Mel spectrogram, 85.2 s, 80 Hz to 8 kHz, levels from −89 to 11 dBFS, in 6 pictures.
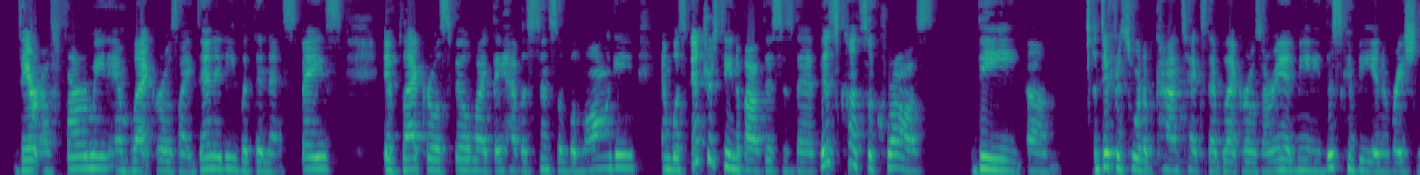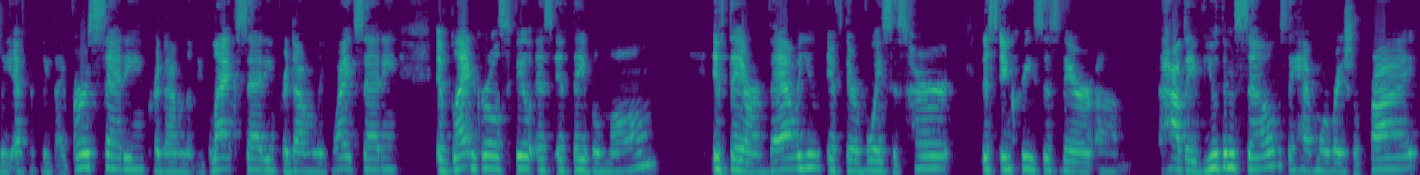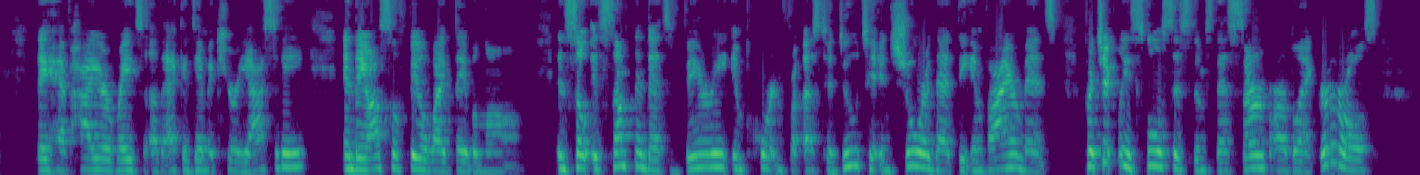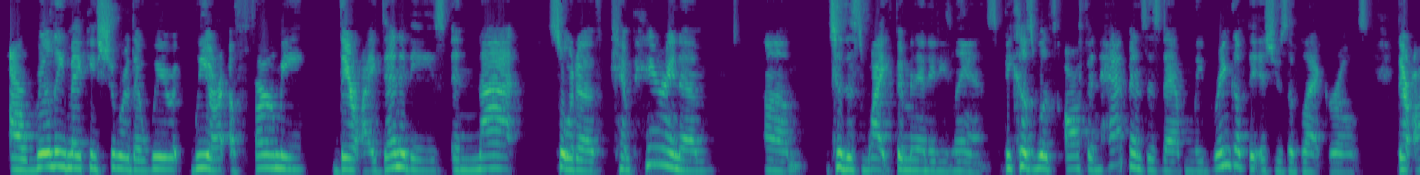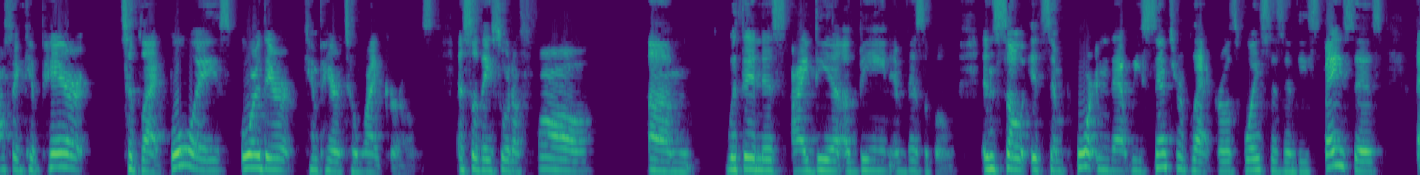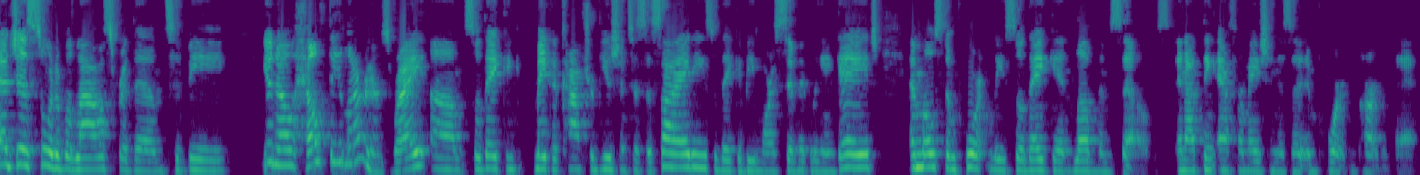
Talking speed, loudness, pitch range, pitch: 175 wpm, -25 LUFS, 170-220 Hz, 190 Hz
